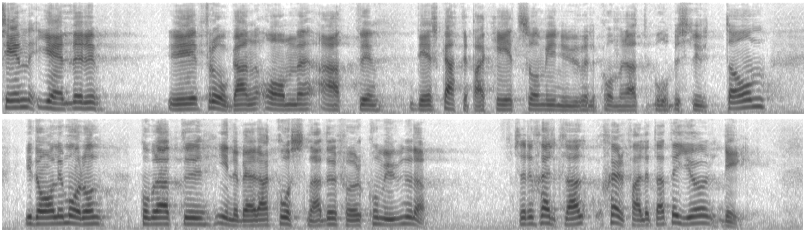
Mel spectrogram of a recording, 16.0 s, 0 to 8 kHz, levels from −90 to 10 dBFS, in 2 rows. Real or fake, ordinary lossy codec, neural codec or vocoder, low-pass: fake; none; codec, 16 kHz, 4 kbps, FunCodec, trained on Chinese and English, 50 frames a second; none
